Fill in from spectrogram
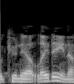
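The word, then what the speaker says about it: Kuehnelt-Leddihn: And the Kuhnelt, he said Kuhnelt. Kuhnelt. And he was sort of bend his knee. I said, okay, I got that, Kuhnelt. And then Leydin. And so Kuhnelt-Leydin, I finally got that. So that's the correct pronunciation of this fellow's name.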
